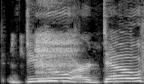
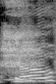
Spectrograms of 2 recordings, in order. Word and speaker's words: Deux: So Sabeena Ladha, who is the founder and CEO of, depending on how you pronounce it, Dough Foods. Dough Foods for sure, but spelled kind of like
